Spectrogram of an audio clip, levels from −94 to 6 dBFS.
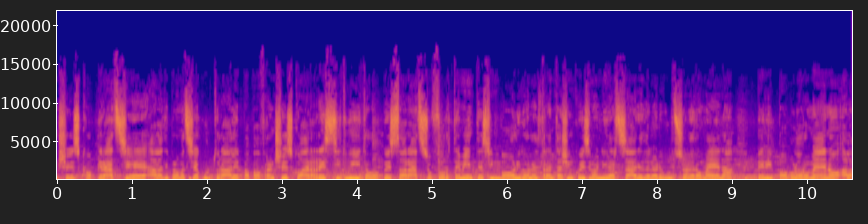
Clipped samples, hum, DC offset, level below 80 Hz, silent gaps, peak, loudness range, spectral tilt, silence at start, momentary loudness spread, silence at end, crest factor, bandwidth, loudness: under 0.1%; none; under 0.1%; -44 dBFS; none; -10 dBFS; 1 LU; -4.5 dB/octave; 0 s; 4 LU; 0 s; 12 dB; 16.5 kHz; -22 LUFS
